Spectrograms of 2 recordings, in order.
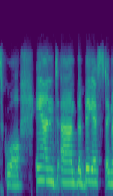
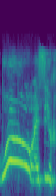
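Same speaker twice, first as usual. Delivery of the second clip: high, loud mock cheer "Woo"; hype cheer; 9 dB louder than usual. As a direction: hype them up like a fan. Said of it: "Maureen's like".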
